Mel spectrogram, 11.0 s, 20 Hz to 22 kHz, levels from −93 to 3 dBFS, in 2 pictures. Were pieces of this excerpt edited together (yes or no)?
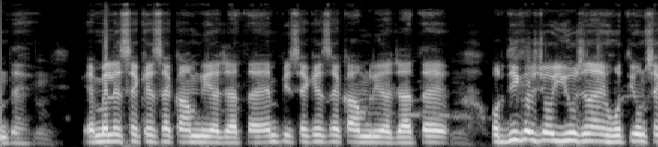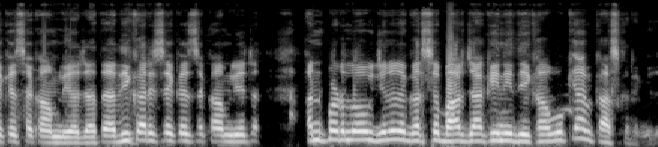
no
